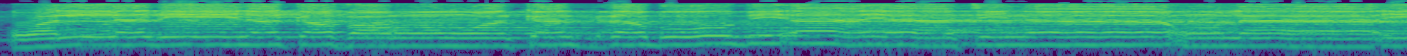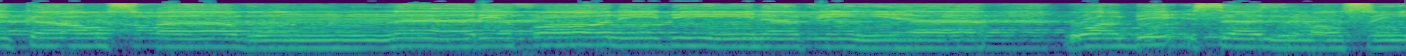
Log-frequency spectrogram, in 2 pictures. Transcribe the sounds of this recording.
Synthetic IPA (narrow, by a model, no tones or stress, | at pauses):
walːaðiːnakafɑɾˤuːwakaðːabuːbɪʔaːjaːt̪ɪnaːʔʊlaːʔɪkaʔɑsˤħɑːbʊ | nːaːɾɪxɑːlɪd̪iːnafiːhaː | wabɪʔsalmɑsˤiː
